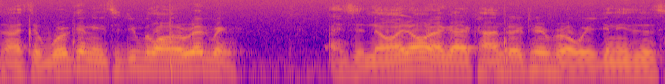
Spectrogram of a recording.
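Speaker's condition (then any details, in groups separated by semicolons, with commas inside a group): Cerebral palsy; since birth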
